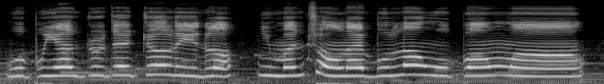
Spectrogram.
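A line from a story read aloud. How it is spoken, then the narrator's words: Tearful whimpering. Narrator (Chinese): 鸭子呢就哭哭啼啼的说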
